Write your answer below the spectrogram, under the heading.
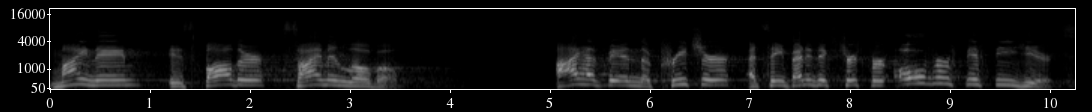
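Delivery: stately, grand, declaimed proclaiming delivery. Telling a joke, a preacher introduces himself to Saint Peter in a booming voice. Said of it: "he booms".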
